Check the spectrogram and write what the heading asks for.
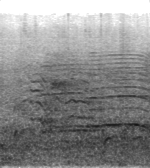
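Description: Crowd chatter in a large sports hall, with a high-pitched call held for about a second over it in the second half.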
